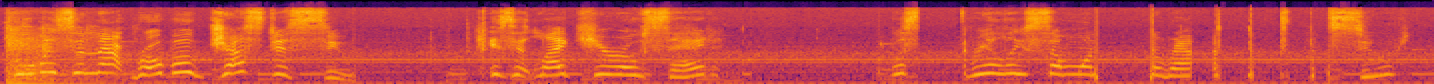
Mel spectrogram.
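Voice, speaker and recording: A woman playing an earnest, accusing young student in a video game, insistent and emphatic over loud music. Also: extremely high pitch, expressive, normal speed, pauses often. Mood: confused.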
